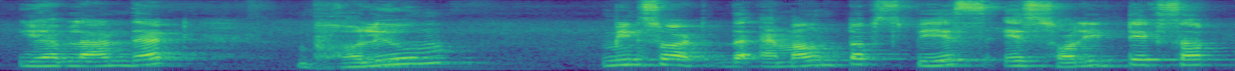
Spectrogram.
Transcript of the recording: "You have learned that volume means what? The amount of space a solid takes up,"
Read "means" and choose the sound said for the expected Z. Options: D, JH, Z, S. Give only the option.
S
